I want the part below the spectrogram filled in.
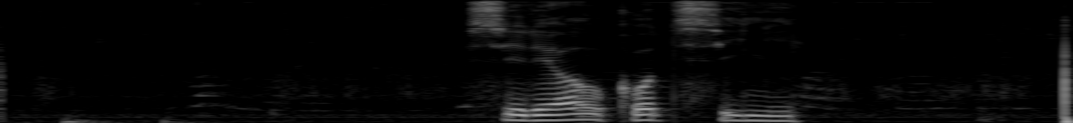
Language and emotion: Russian, neutral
